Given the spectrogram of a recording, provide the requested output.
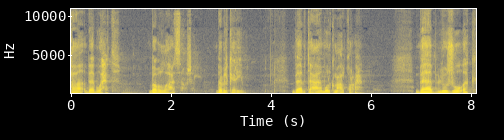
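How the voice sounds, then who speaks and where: A somewhat breathy voice at a fairly slow pace. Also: man. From Morocco. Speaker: Quran reciter. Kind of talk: testimony. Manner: halting.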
